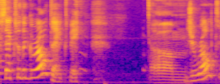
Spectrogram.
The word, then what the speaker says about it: Geralt: with a guerrilla um geralt is it it's a soft g i always forget because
